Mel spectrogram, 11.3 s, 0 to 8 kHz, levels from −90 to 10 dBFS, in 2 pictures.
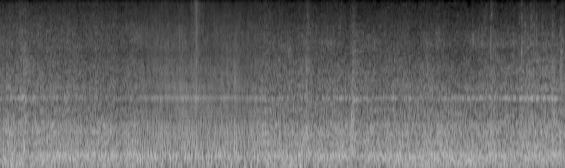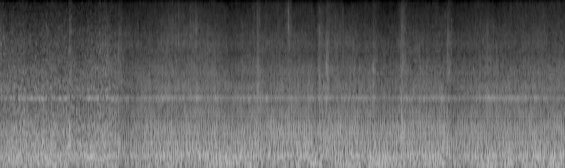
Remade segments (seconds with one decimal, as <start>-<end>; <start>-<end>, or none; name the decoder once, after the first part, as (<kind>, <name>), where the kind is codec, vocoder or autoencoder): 1.4-2.6 (vocoder, Vocos); 6.8-11.3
